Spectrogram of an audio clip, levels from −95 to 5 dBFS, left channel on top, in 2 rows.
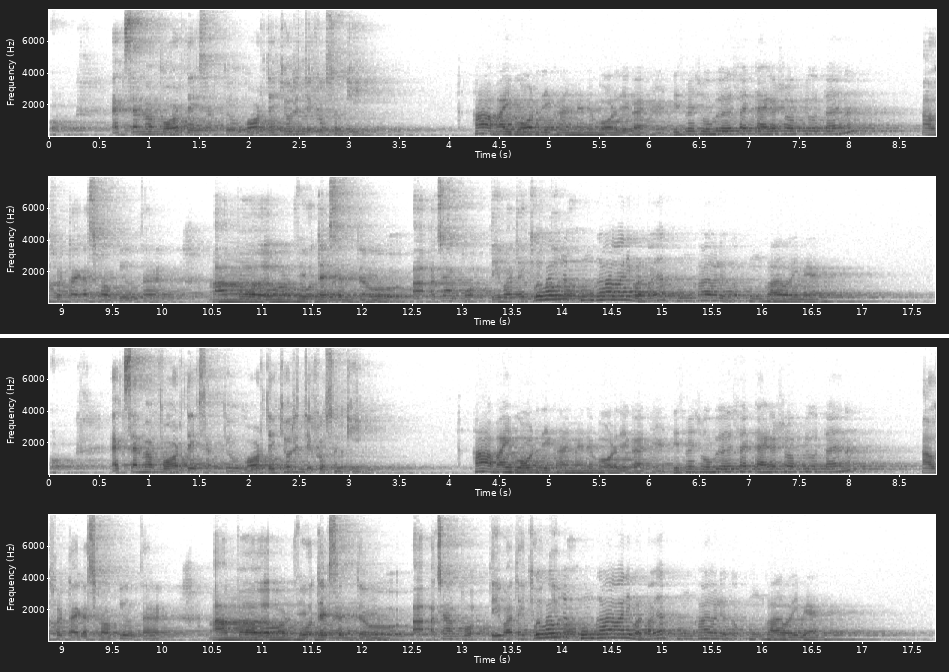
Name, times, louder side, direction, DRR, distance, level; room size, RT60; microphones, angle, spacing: voice 1, 0.3-3.1 8.7-11.1 11.3-14.1, right 1 dB, 70° right, 4 dB, 1.4 m, -30 dB
voice 2, 4.2-8.1 10.5-12.2 13.7-16.6, equal, 15° right, 3 dB, 0.8 m, -28 dB
12.5 x 7.9 x 8.6 m, 2.5 s
head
